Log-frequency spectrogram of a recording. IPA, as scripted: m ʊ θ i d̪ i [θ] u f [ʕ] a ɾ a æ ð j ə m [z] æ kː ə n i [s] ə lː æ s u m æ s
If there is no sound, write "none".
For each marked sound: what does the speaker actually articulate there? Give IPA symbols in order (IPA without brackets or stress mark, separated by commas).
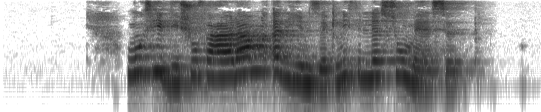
ʃ, ʕ, z, θ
